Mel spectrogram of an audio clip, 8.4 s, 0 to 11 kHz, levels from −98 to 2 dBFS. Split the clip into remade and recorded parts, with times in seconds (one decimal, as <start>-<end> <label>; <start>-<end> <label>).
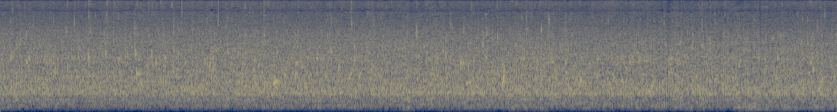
0.0-4.0 recorded; 4.0-4.5 remade; 4.5-5.9 recorded; 5.9-7.7 remade; 7.7-8.4 recorded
